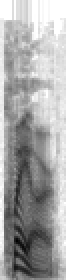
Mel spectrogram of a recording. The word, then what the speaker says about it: Cuellar: C-U-E-L-L-A-R. So, Cuellar. – Angelica Guerra Cuellar. – I think it's Angelica Guerra Cuellar. – What did I say? – I think you pronounce the L's. I don't think those are silent.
